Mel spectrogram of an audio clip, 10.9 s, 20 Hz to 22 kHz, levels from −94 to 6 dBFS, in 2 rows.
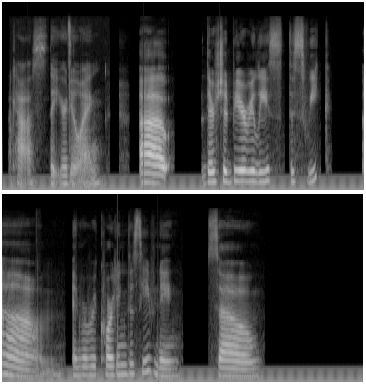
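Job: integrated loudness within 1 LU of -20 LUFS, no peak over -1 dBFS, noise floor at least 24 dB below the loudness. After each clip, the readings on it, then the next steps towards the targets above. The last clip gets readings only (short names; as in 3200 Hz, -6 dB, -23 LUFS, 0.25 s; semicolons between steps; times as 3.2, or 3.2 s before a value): dropouts 5; longest dropout 13 ms; hum 60 Hz; harmonics up to 300 Hz; hum level -38 dBFS; loudness -26.0 LUFS; peak -3.0 dBFS; loudness target -20.0 LUFS
-> interpolate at 0.36/2.11/3.25/7.14/7.76, 13 ms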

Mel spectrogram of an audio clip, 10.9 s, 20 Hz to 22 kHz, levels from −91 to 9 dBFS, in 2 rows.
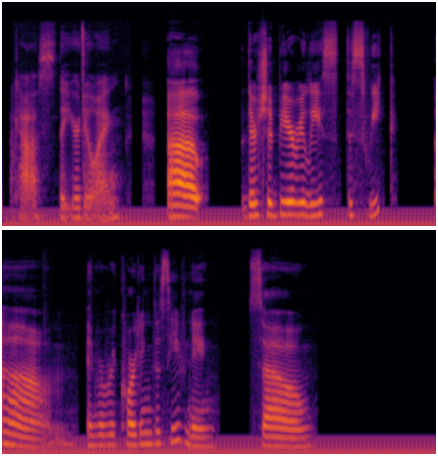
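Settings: dropouts 0; hum 60 Hz; harmonics up to 300 Hz; hum level -38 dBFS
-> de-hum 60 Hz, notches 5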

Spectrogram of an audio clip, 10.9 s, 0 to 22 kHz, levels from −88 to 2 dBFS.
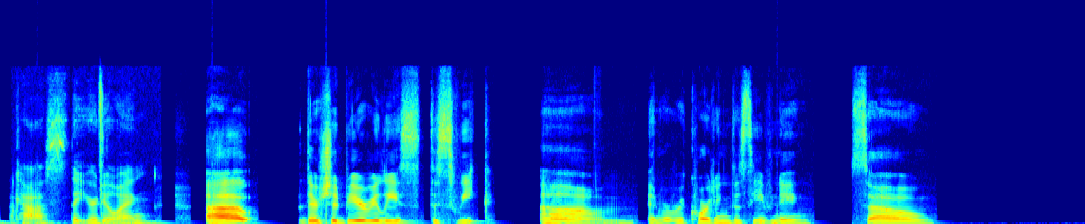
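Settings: hum none; loudness -26.0 LUFS; peak -3.0 dBFS; loudness target -20.0 LUFS
-> gain +6 dB; limiter -1 dBFS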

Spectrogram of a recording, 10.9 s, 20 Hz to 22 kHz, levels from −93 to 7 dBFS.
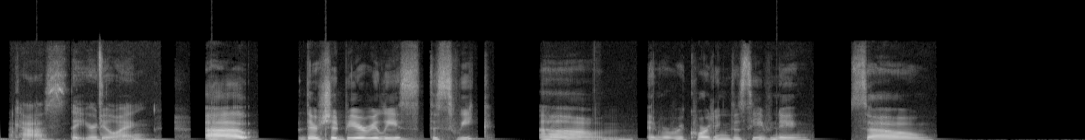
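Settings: loudness -20.5 LUFS; peak -1.0 dBFS; noise floor -79 dBFS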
